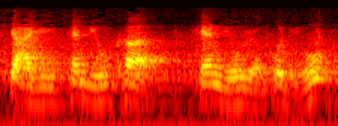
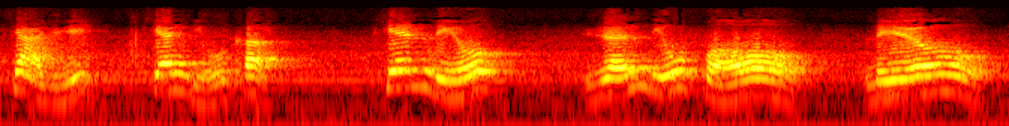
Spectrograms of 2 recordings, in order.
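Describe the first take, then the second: First: The ending is phrased as a flat statement. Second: The ending is phrased as a question. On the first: The host does not want the guest to stay. "这是主人的念法" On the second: The guest asks whether the host will let him stay. "天留人不留的这个不字念作否字啊"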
